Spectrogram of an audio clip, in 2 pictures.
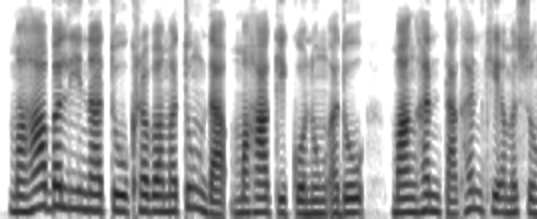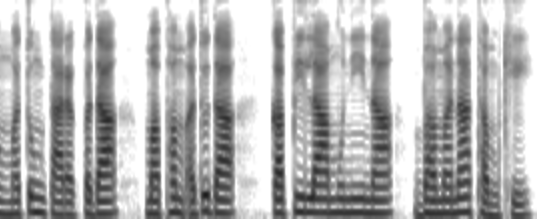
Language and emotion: Manipuri, neutral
